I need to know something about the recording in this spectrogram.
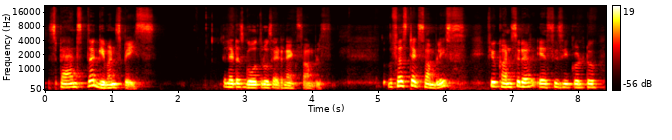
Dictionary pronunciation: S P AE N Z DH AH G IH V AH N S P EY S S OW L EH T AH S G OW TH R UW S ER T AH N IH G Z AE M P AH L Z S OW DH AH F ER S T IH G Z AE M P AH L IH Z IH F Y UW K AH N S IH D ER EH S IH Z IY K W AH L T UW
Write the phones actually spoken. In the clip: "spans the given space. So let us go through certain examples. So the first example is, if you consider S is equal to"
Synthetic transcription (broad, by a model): S P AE N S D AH G IH V AH N S P EY S S OW L EH T AH S G OW T R UW S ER T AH N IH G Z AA M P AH L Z S OW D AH F ER S T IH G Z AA M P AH L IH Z IH F Y UW K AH N S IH D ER EH S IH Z IY K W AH L T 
